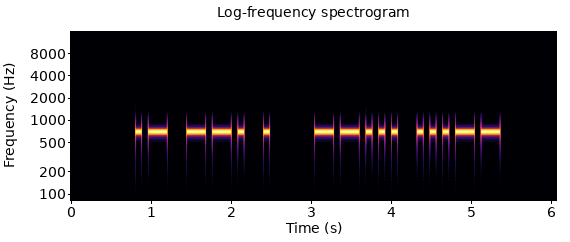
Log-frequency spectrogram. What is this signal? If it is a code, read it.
Morse code, heard as a keyed tone, about 15 wpm, 700 Hz. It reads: AGE 73
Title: Practice QSO - Exchange 3 - More Info - 15wpm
